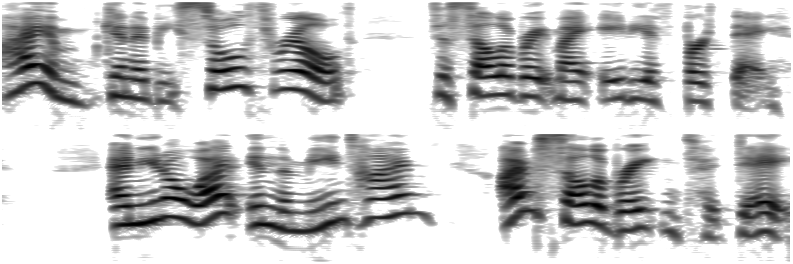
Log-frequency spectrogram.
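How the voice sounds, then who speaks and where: Her animated tone, high pitch and very wide pitch swings come through at a moderate pace as a woman speaks on a very clean recording with a silent background. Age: 50s. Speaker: fitness coach and podcast host. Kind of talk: workout instruction with motivational talk.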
